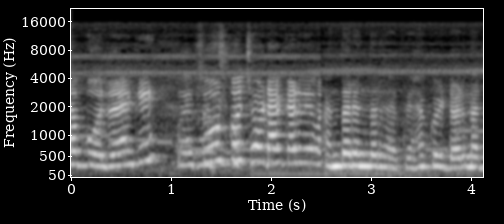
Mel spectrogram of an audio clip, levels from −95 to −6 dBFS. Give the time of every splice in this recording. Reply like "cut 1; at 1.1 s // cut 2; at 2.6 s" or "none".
cut 1; at 2.5 s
